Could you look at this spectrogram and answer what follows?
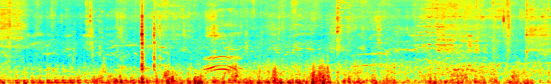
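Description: A pure Sindhi breed horse, recently brought from Rajasthan, lets out a short whinny amid a busy outdoor din of rumbling noise, hoof and movement sounds, and nearby voices.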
